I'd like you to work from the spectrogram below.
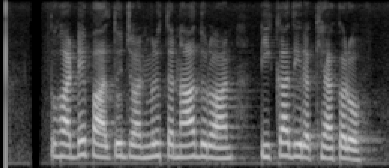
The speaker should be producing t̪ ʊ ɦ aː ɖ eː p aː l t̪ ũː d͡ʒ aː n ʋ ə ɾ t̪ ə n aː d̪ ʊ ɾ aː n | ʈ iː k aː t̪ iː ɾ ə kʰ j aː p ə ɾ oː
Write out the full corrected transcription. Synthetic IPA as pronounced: t̪ ʊ ɦ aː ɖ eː p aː l t̪ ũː d͡ʒ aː n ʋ ə ɾ t̪ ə n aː d̪ ʊ ɾ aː n | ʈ iː k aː d̪ iː ɾ ə kʰ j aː k ə ɾ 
